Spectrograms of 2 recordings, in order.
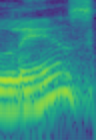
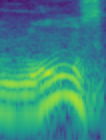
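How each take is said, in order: First: The vowel sounds like 'en', as spelled. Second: The vowel sounds like a nasal 'on'.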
